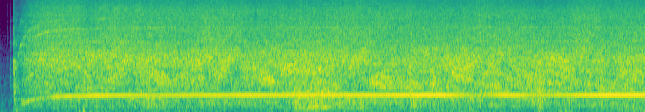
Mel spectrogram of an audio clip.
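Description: Canister vacuum cleaner switched on, its motor whine rising quickly to a steady pitch and then running loudly and evenly as the wand is pushed across a rug.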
